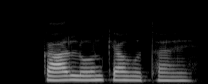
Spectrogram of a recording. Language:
Hindi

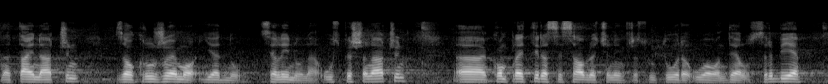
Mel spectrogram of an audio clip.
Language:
Serbian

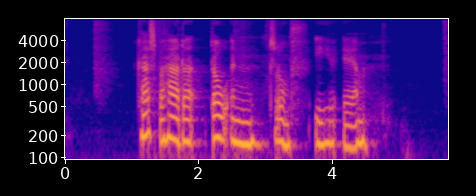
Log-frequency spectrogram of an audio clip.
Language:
Danish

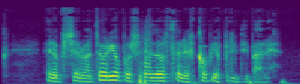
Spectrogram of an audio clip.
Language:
Spanish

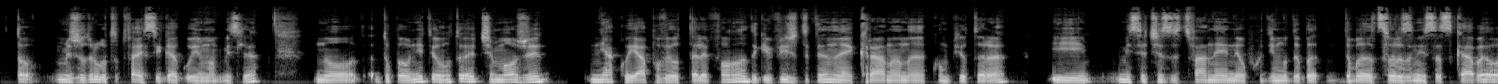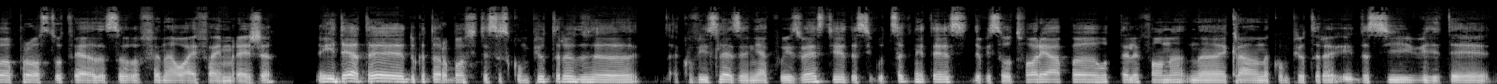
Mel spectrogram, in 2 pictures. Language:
Bulgarian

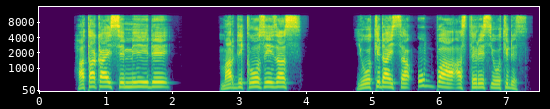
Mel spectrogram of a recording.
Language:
Gamo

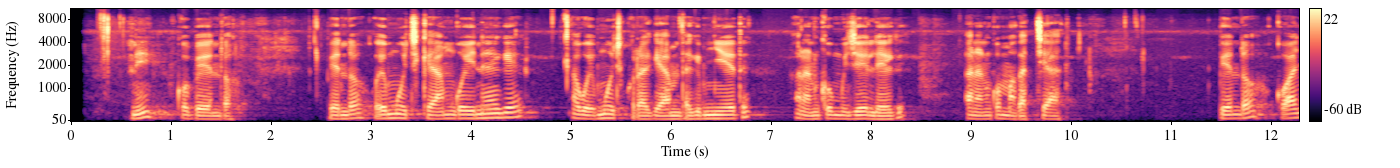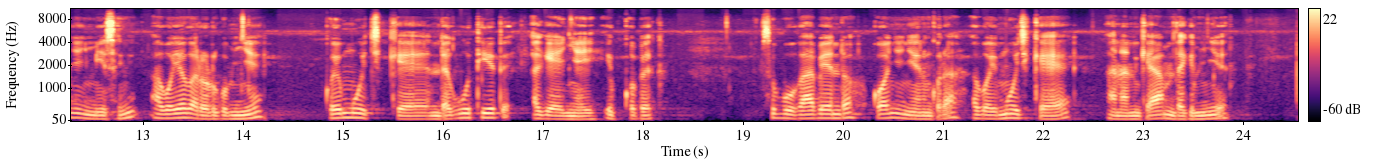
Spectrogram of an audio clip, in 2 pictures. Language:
Kalenjin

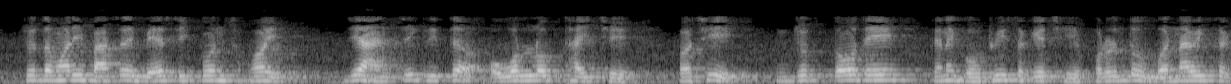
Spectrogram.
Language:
Gujarati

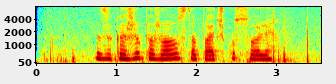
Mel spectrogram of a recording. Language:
Russian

